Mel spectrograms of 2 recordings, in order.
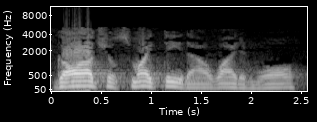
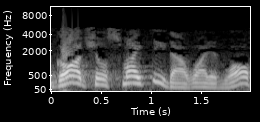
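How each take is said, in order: First: Slow, weighty mock threat; threatening quote. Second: GOD stressed high, a little slowed; emphatic scripture quote; read with emphasis. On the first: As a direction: let the threat land slowly. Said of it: "he threatened". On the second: Acted. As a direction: lean on God, then drop to thou whited wall. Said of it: "Then Paul said unto him".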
